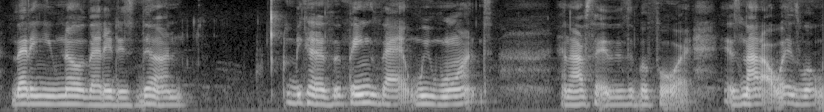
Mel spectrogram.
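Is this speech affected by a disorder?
Yes: cerebral palsy, spastic.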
